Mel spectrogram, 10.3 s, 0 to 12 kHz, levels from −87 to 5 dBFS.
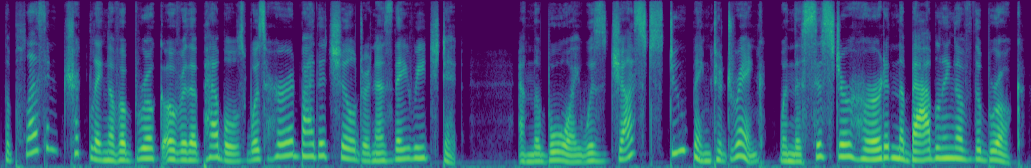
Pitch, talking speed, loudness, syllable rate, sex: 190 Hz, 210 wpm, -18 LUFS, 4.8 syllables/s, female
